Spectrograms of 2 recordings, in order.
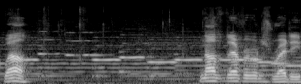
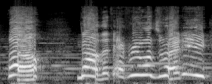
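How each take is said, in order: First: It is said in his normal voice. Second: It is said in a put-on female voice.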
